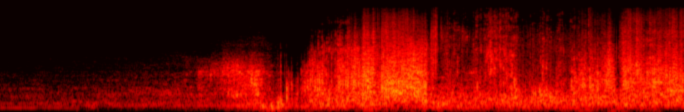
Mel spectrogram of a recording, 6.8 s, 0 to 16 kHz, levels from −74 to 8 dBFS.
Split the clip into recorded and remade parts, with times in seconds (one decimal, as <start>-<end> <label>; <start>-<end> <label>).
0.0-2.9 remade; 2.9-3.5 recorded; 3.5-4.5 remade; 4.5-5.8 recorded; 5.8-6.8 remade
